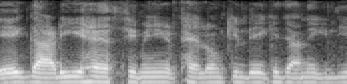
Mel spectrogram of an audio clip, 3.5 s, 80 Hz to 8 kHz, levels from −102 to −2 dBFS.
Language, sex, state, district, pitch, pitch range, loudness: Hindi, male, Punjab, Fazilka, 130 Hz, 130-135 Hz, -18 LUFS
